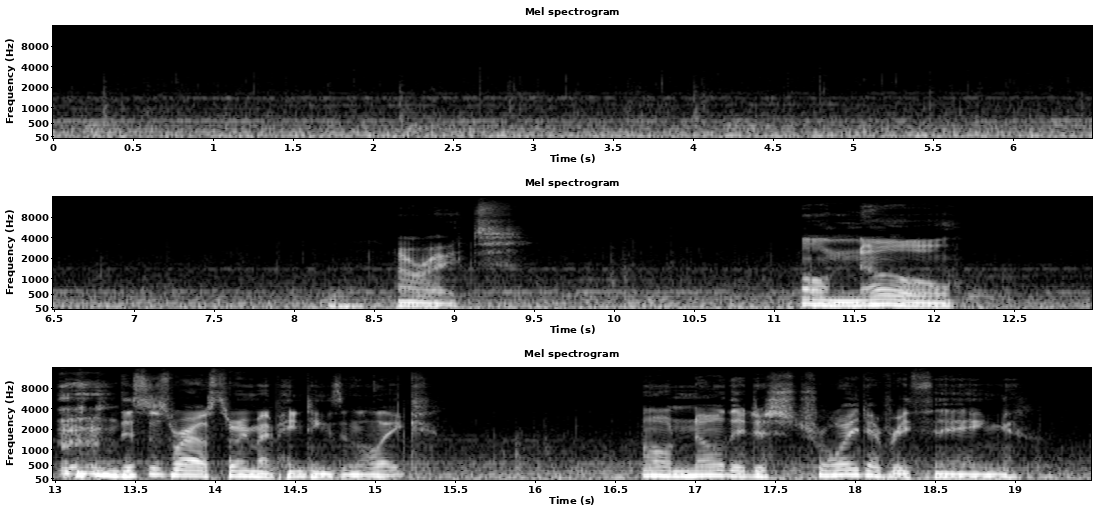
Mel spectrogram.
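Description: A large fire roars and crackles steadily.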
